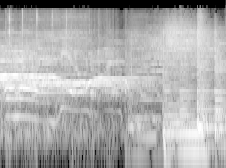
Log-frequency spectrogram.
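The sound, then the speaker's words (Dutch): A crowd of protesting women, sex workers, shouts and cheers loudly at the city hall as Mayor Wolfsen comes outside, their high voices overlapping in sustained, wavering cries, with a burst of louder whooping and thumping near the end. “En als Wolfsen naar buiten komt, laten de prostituees horen dat het menens is.”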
